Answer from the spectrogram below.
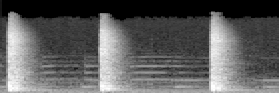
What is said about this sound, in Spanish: en eso que llaman a la puerta.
